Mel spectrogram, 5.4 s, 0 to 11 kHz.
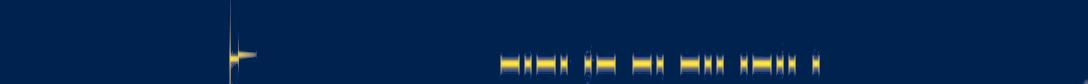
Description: Morse code, heard as a keyed tone, about 40 wpm, 700 Hz. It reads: CANDLE
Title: Six Letter Words - 40wpm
